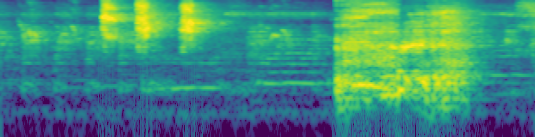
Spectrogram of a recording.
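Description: A few short coughs followed by a harsh throat clearing, with budgies chirping in the background; an ordinary cough and throat clear.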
